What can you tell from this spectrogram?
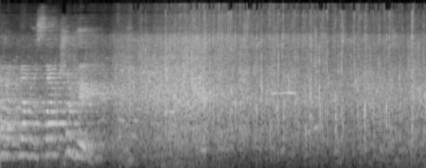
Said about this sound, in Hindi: तालियां इतनी जोरदार हो कि इस मैदान के बाहर भी आवाज जाए।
